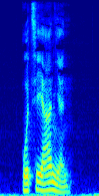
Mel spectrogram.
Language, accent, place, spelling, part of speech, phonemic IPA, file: German, Germany, Berlin, Ozeanien, proper noun, /ˌot͡seˈaːniən/, De-Ozeanien.ogg
- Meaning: Oceania ({{place|en|A <> composed of the islands of the central and southern Pacific Ocean, principally divided into Melanesia, Micronesia and Polynesia)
